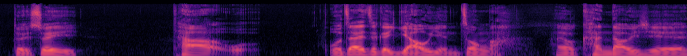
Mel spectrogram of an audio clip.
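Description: A man talks at a fairly slow pace in a medium pitch. His intonation is fairly even, and he takes long, frequent pauses. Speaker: podcast co-host; conscript soldier on leave. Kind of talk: casual chat.

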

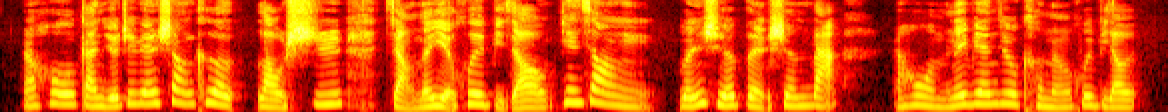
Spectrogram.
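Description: Soft-spoken and gentle in tone, a woman speaks at a fairly slow pace with a high pitch and ordinary pitch variation in a very clean recording with a silent background. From Northeast China, Heilongjiang (Daqing). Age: 20s. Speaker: exchange student. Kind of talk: casual interview chat. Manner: gentle, soft tone.

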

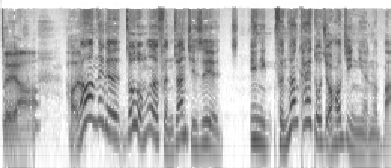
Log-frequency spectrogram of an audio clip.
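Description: The speaker has a Taiwanese accent. The pace is fairly quick. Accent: Taiwanese Mandarin. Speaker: podcast co-host. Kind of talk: casual chat.

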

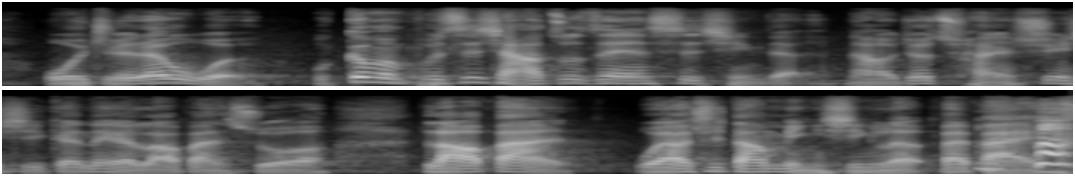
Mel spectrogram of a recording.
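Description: Music plays behind a man who speaks at a fairly quick pace with lively intonation. His loudness rises and falls in big swings. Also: medium pitch for a man. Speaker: singer and dancer. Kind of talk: casual chat.

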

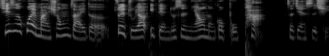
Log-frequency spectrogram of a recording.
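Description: A woman's fairly high voice in a Taiwanese accent, with ordinary pitch variation, on a very clean recording with a silent background. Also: moderate pace. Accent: Taiwanese Mandarin. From Taiwan, Banqiao (New Taipei). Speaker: real estate agent. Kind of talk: casual interview chat.

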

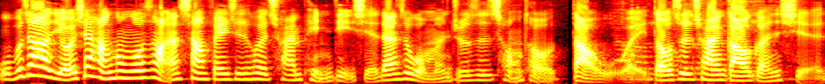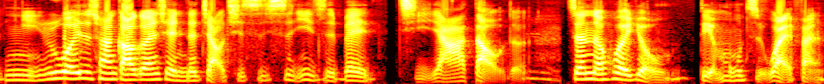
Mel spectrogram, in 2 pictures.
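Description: With a normal speaking voice at a medium pitch, a woman talks at a fairly quick pace with hardly any pauses. Her loudness swings widely. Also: lively intonation. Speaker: former flight attendant. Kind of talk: casual chat.

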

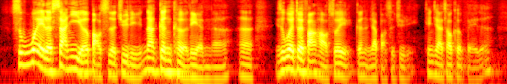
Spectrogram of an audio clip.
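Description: With an unremarkable speaking voice, a man talks at a fairly low pitch and a fairly quick pace, his intonation lively and his loudness swinging widely, on a very clean recording with a silent background. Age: 40s. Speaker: singer-songwriter. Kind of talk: casual chat.

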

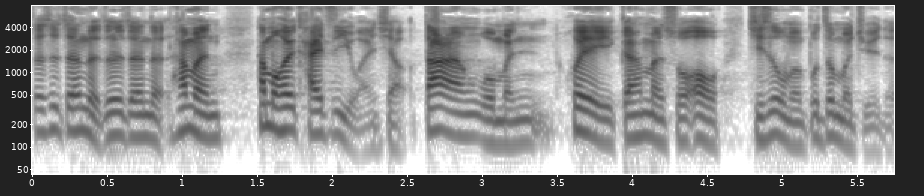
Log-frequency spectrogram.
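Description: On a very clean recording with a silent background, a man with a fairly high pitch and a bright, sharp tone speaks at a very fast pace with lively intonation, big swings in loudness, and hardly any pauses. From Taiwan. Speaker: former exchange student. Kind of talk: casual chat.

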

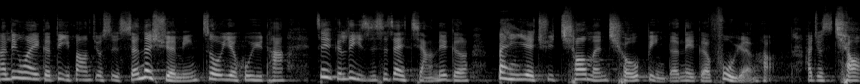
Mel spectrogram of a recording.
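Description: A woman with a Taiwanese accent speaks at a moderate pace and a medium pitch, her intonation lively. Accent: Taiwanese Mandarin. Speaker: preacher. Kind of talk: sermon.

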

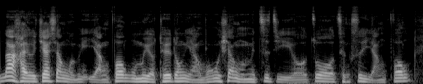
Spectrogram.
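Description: This man has an ordinary speaking voice, a fairly high pitch and lively intonation. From Taiwan, Tainan. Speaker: social enterprise CEO, honey business owner. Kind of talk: radio interview.

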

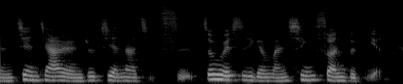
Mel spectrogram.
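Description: A woman's dark, mellow voice with lively intonation at a moderate pace, on a very clean recording with a silent background. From Taiwan. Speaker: project manager working abroad. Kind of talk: casual interview chat. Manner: halting with repetitions.

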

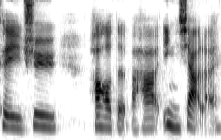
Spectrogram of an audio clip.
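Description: A woman is speaking. Her pace is moderate. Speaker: ceramic artist. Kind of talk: casual interview. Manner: gentle, calm.

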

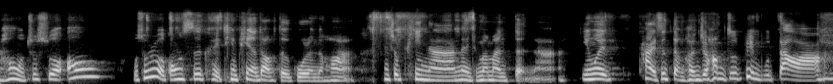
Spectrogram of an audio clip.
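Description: This woman talks at a very fast pace, her fairly high voice carried by lively intonation. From Taiwan. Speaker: regional sales manager. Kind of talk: casual interview.

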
